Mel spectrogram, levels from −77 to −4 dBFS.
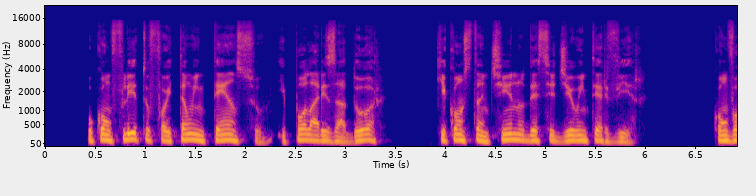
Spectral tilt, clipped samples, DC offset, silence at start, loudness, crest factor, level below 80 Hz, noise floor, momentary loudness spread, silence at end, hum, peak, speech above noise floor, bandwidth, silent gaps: -6 dB/octave; under 0.1%; under 0.1%; 0.45 s; -23 LUFS; 18 dB; -46 dBFS; -87 dBFS; 8 LU; 0 s; none; -6 dBFS; 65 dB; 15.5 kHz; none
